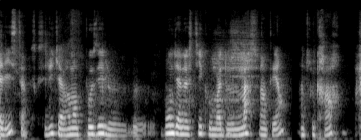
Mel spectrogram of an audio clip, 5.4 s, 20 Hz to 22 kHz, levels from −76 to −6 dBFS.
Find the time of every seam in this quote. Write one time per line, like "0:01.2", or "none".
0:04.4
